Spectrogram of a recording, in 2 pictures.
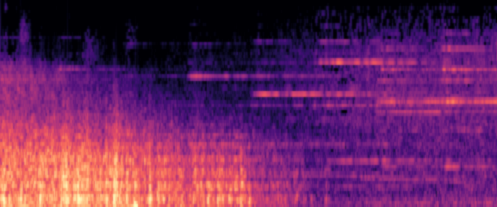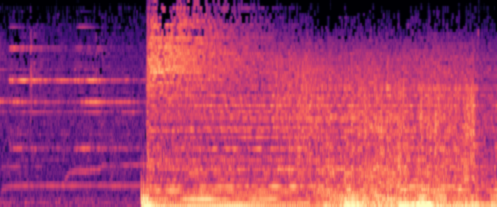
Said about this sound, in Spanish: Toma trueno.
